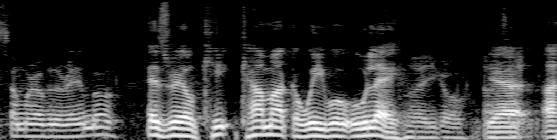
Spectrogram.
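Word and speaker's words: Kamakawiwoʻole: him, the guy called, I think it's Israel Kamenofsky. It's like a big Hawaiian dude that plays Somewhere Over the Rainbow. Israel Kamak Awiwo Ule.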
